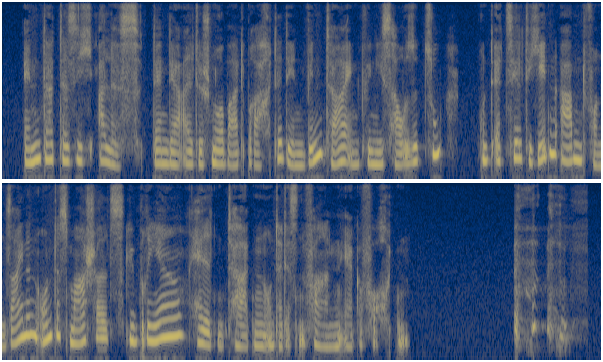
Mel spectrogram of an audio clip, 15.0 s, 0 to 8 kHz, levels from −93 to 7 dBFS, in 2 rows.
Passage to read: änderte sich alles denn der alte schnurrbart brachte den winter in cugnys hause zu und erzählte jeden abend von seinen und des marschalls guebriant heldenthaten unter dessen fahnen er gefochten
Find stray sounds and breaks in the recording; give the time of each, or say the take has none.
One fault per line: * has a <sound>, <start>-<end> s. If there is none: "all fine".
* has a cough, 13.9-14.8 s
